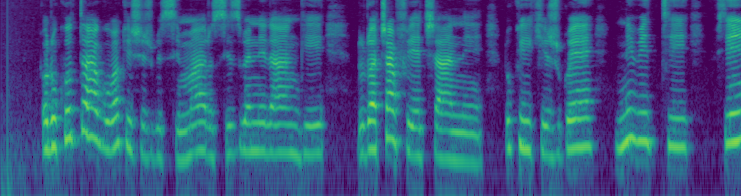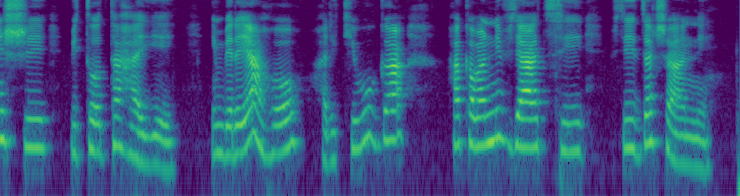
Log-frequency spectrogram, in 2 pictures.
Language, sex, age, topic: Rundi, female, 36-49, education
